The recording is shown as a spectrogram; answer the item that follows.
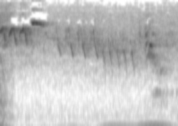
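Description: Songbird ambience: a bird giving a quick run of short, high chirps, each falling in pitch, over a steady low rumble.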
